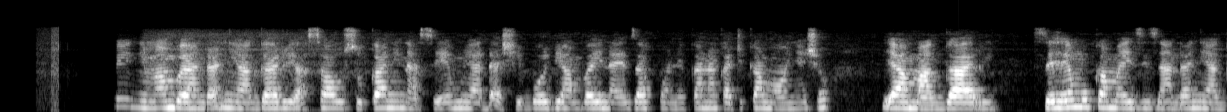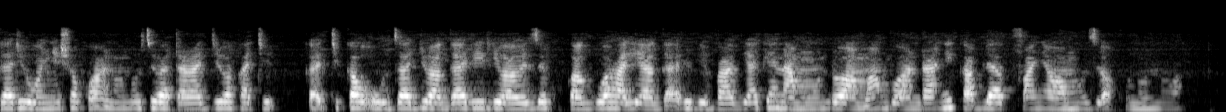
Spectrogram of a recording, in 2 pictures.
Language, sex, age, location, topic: Swahili, female, 25-35, Nairobi, finance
